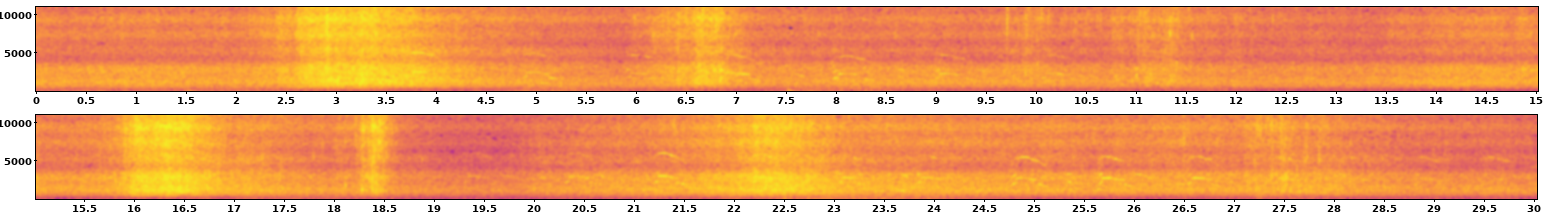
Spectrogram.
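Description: Sea waves washing onto a shore: a steady wash with five louder breakers swelling and fading a few seconds apart. Faint, short high bird calls come through now and then.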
